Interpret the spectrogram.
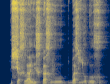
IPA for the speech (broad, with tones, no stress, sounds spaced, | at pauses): ɕ a˩ x l a˥ lʲ ɨ˩ x ɠ a˥ x v u˥ | b a˥ x ʎ o˥ ɠ o˥ x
